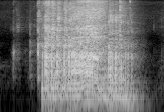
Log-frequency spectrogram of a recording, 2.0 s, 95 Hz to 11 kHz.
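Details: $20 Stihl 011AV chainsaw, a small two-stroke, started on choke: it catches and buzzes at high revs for over a second before cutting out. It fires cleanly and runs.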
